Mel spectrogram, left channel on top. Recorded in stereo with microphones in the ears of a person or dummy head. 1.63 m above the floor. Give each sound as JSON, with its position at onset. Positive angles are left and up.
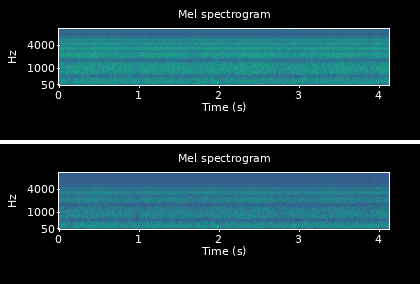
{"t": 0.0, "sound": "running water", "side_deg": 50}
